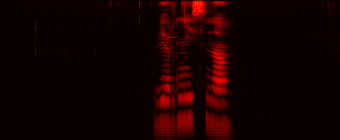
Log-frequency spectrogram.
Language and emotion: Russian, neutral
